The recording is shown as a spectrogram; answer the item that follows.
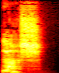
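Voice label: "lash out", British English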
